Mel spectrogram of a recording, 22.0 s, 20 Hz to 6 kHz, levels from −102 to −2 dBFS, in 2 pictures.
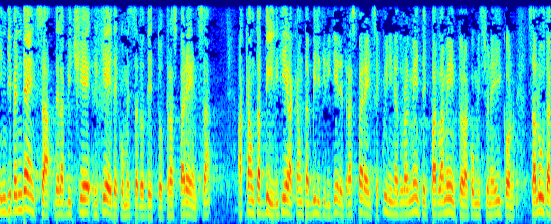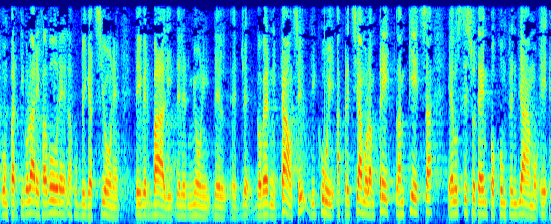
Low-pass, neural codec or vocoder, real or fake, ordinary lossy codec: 5.4 kHz; none; real; none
